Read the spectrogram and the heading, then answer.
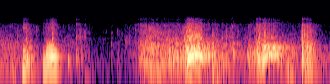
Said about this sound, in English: oh, oh, my dog's barking. Oh, hang on, I'm just going to let him out.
